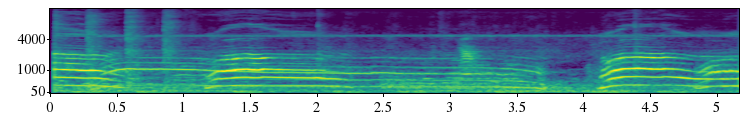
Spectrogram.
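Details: Orange cat and black cat in a fight, village cats: long drawn-out yowls with wavering pitch, repeated in overlapping rising and falling wails, a steady high electrical whine in the background.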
